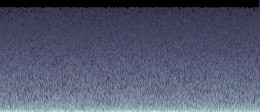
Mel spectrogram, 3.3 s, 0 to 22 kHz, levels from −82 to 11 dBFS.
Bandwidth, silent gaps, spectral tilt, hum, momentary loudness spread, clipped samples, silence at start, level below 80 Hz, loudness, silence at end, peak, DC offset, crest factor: 17 kHz; none; -6 dB/octave; none; 1 LU; under 0.1%; 0 s; -14 dBFS; -17 LUFS; 0 s; 0 dBFS; under 0.1%; 10 dB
